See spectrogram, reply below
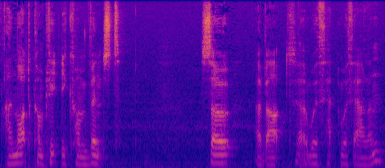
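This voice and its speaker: A man with a fairly low voice teaching pronunciation in an offhand, unscripted way, full of small fillers and restarts. He stops every so often to sound out words slowly and deliberately, as a demonstration for his students. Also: steady tone, creaky, darkish tone. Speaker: Latin teacher. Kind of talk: spoken pronunciation lesson.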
